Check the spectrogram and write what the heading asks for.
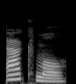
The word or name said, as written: akmal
